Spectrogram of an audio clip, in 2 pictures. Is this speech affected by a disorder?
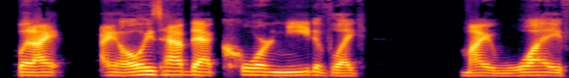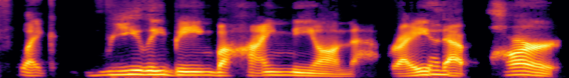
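No.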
